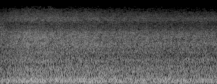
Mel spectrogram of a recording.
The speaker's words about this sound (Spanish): Las olas, buscadas por los surfistas, mueven con fuerza las grandes rocas del litoral.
